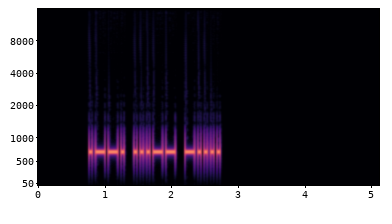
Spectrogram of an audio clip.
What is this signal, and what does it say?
Morse code, heard as a keyed tone, about 25 wpm, 700 Hz. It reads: P36
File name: Three Letter-Number Combinations - 25wpm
